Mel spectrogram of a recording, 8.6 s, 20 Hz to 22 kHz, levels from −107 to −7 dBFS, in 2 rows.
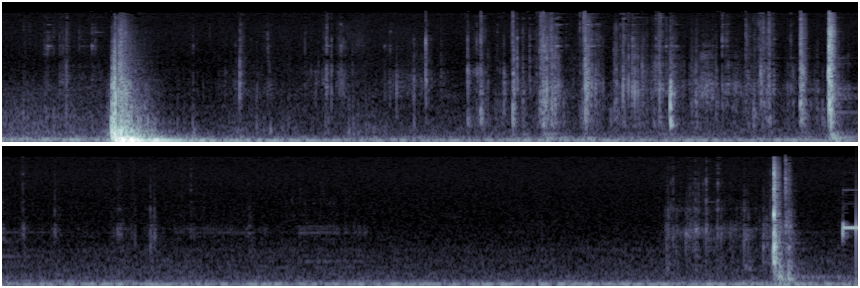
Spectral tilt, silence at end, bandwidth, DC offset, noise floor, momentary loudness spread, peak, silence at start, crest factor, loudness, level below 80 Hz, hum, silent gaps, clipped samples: -6 dB/octave; 0 s; 14 kHz; under 0.1%; -59 dBFS; 30 LU; -2 dBFS; 0.55 s; 28 dB; -24 LUFS; -34 dBFS; none; none; under 0.1%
